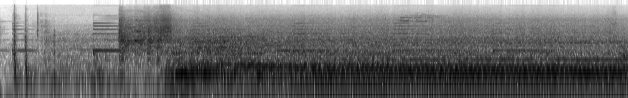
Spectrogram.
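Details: Dodge Grand Caravan that wouldn't start, after the battery with a dead cell was found and replaced: a short crank, then it fires right away and settles into a smooth, even idle; a normal start.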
